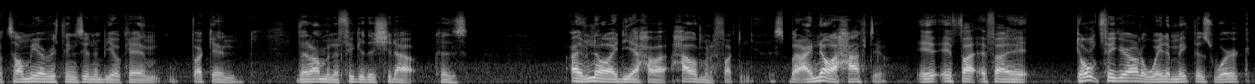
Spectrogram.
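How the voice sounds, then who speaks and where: Halting young man venting late at night. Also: mid-range voice, darkish tone. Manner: halting, restarts often, swears casually. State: tearing up. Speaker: vlogger. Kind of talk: late-night confessional vlog. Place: on a roof outdoors.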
